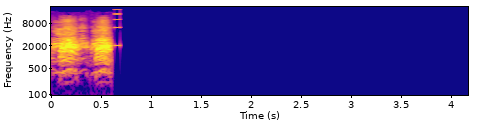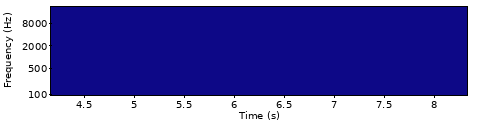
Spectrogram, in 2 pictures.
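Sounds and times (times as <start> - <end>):
duck giving harsh nasal quacks: 0.0 - 0.7.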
